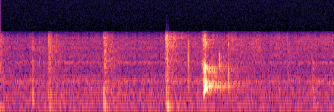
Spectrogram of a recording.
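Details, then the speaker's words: Baby boy being burped by his father, with several soft, abrupt little catches in a quiet room and one clearer hiccup near the end; he gets hiccups often and also had them in the womb; infant hiccups. "you get the hiccups a lot now you got hiccups when you were in your mom's tummy you did and now all the time and now you're getting them"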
